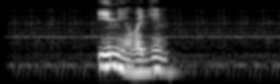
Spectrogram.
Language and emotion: Russian, neutral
